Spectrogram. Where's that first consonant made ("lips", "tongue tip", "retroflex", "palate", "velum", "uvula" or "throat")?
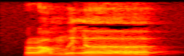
retroflex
